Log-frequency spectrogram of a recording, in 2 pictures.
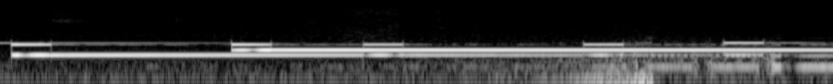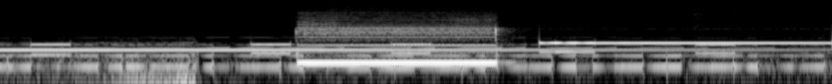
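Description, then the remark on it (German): A sequence of steady dual-tone keypad beeps as a telephone number is dialed to call a job placement agent in Poland, followed by a brief ringing tone on the line, clear with no one speaking. “telefoniert mit einer Arbeitsvermittlerin in Polen.”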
